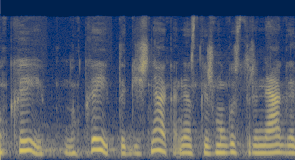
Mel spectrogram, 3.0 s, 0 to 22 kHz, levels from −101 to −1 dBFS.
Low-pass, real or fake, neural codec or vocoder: 14.4 kHz; fake; vocoder, 44.1 kHz, 128 mel bands every 512 samples, BigVGAN v2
